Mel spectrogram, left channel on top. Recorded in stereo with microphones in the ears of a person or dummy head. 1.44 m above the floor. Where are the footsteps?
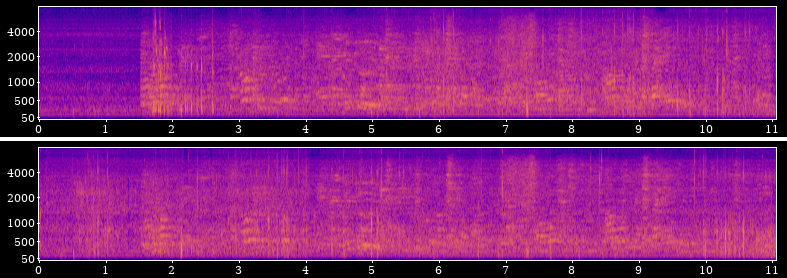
15° left (ahead or behind), 4 m; by 11.0 s 50° left (ahead or behind), 7.5 m.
